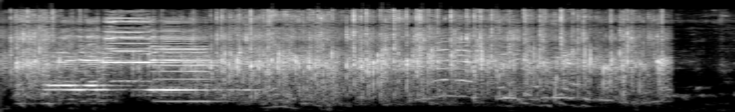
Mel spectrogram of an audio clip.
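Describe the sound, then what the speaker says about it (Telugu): Loud applause from a school audience at a Sankranti event, steady and dense for about five seconds, with a few tonal tones riding over it near the start, then stopping abruptly. "everybody needs a big applause"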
